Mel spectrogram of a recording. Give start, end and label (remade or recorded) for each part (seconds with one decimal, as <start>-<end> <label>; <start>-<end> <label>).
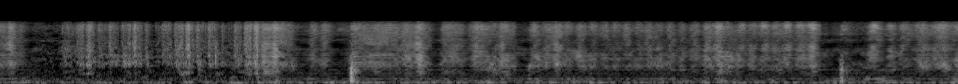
0.0-0.4 remade; 0.4-2.6 recorded; 2.6-9.6 remade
